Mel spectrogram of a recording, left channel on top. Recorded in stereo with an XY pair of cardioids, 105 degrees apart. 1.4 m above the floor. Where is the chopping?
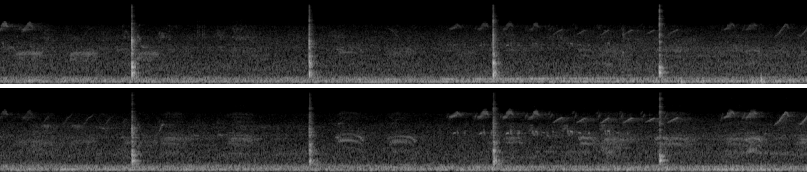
65° left, 1.2 m.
